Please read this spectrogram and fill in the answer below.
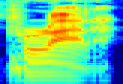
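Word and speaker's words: Pirotta: and Persia Peralta. And believe it or not, Peralta gets the win here. Or Parada, I'm sorry. I keep saying her name wrong. It's Parada.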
